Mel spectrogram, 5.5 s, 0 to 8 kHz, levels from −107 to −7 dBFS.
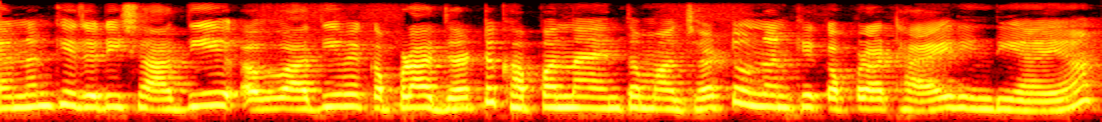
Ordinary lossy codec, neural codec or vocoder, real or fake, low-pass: none; none; real; 7.2 kHz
